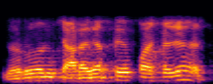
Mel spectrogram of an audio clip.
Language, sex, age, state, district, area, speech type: Bengali, male, 18-30, West Bengal, Purulia, rural, conversation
